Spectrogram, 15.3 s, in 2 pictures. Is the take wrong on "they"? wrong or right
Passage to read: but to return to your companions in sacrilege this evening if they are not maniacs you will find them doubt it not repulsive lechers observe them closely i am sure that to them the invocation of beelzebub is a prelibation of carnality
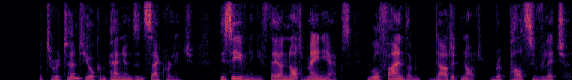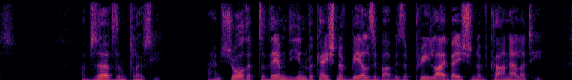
right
